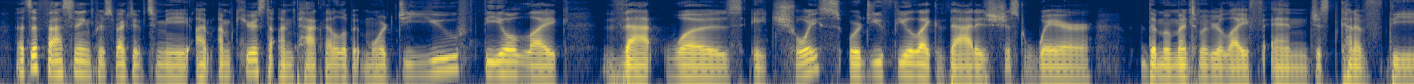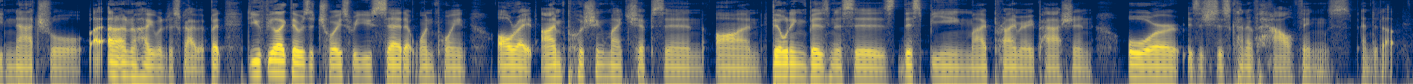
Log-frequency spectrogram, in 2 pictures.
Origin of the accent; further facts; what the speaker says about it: Pittsburgh, Pennsylvania, United States; I'm from Pittsburgh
